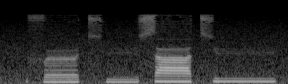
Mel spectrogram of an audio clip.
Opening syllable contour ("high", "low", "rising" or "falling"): low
